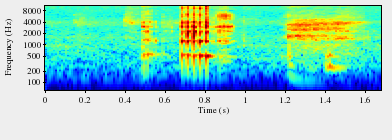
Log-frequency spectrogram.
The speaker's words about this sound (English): My friend, I have to burp and it's not happening.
